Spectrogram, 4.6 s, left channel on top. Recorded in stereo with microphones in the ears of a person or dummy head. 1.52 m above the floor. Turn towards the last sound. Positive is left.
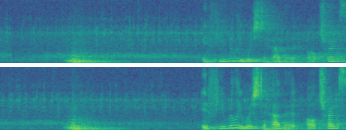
turn(degrees=-70)  # may be behind; listen again after turning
